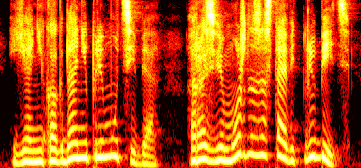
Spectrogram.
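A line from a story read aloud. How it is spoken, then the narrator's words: Angry, helpless outcry. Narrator (Russian): выкрикнула, злясь на свое бессилие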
